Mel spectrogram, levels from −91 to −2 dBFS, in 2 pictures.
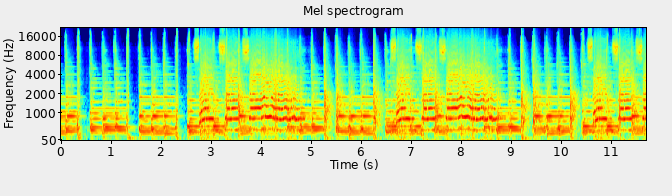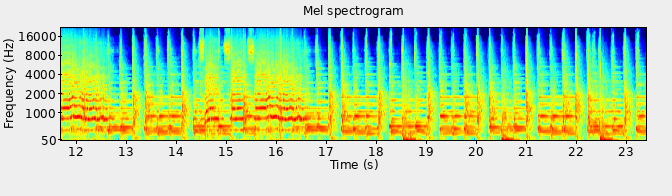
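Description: A stage in the chain was driven about 23 dB past what it could pass, so the whole clip suffers from hard clipping from start to finish: every peak is sliced flat at the ceiling, and roughly a third of the samples sit pinned there. Those squared-off tops spray harmonics high into the spectrum, so rather than occasional crackle the audio carries a constant harsh, gritty fuzz over every loud passage, with the dynamics squashed into a dense, distorted wall.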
